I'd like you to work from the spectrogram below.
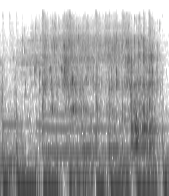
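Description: Water running from a kitchen tap into tahini (sesame butter) for a creamy sauce, a steady close splashing stream with no pauses.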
